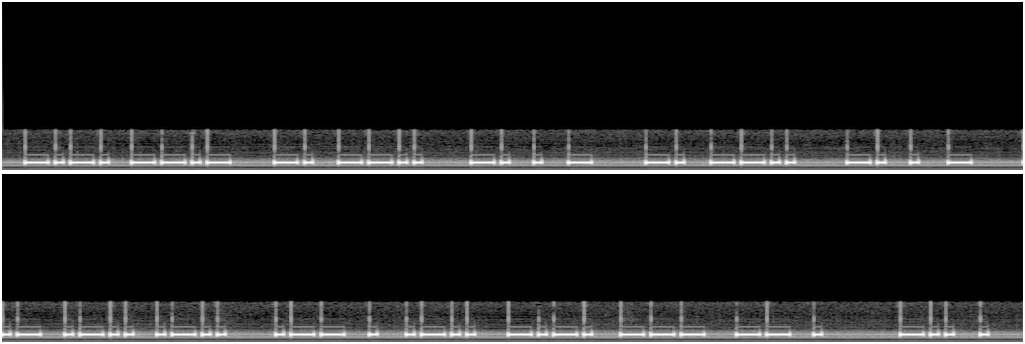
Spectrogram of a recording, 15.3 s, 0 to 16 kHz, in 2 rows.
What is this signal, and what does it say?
Morse code, heard as a keyed tone, about 21 wpm, 740 Hz. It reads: CQ NZ NET NZ NET ALL WELCOME DE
